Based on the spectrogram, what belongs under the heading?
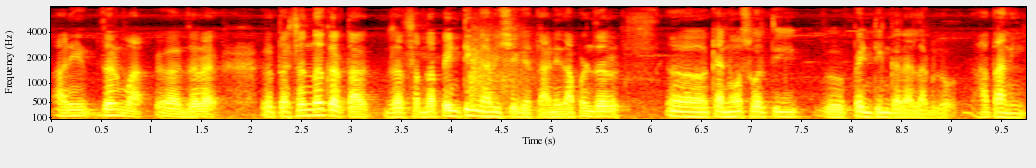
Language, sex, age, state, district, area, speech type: Marathi, male, 60+, Maharashtra, Kolhapur, urban, spontaneous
